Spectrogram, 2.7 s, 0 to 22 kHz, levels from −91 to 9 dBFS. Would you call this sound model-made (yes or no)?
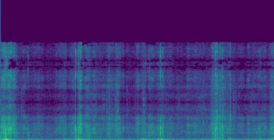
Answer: no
